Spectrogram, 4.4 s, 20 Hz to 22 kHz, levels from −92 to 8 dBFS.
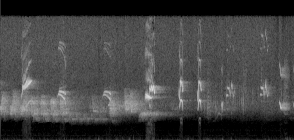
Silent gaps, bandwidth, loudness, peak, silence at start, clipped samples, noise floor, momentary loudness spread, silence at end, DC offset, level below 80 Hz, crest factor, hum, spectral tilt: none; over 20 kHz; -17 LUFS; -4 dBFS; 0 s; under 0.1%; -40 dBFS; 18 LU; 0.05 s; under 0.1%; -76 dBFS; 18 dB; none; 6.5 dB/octave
